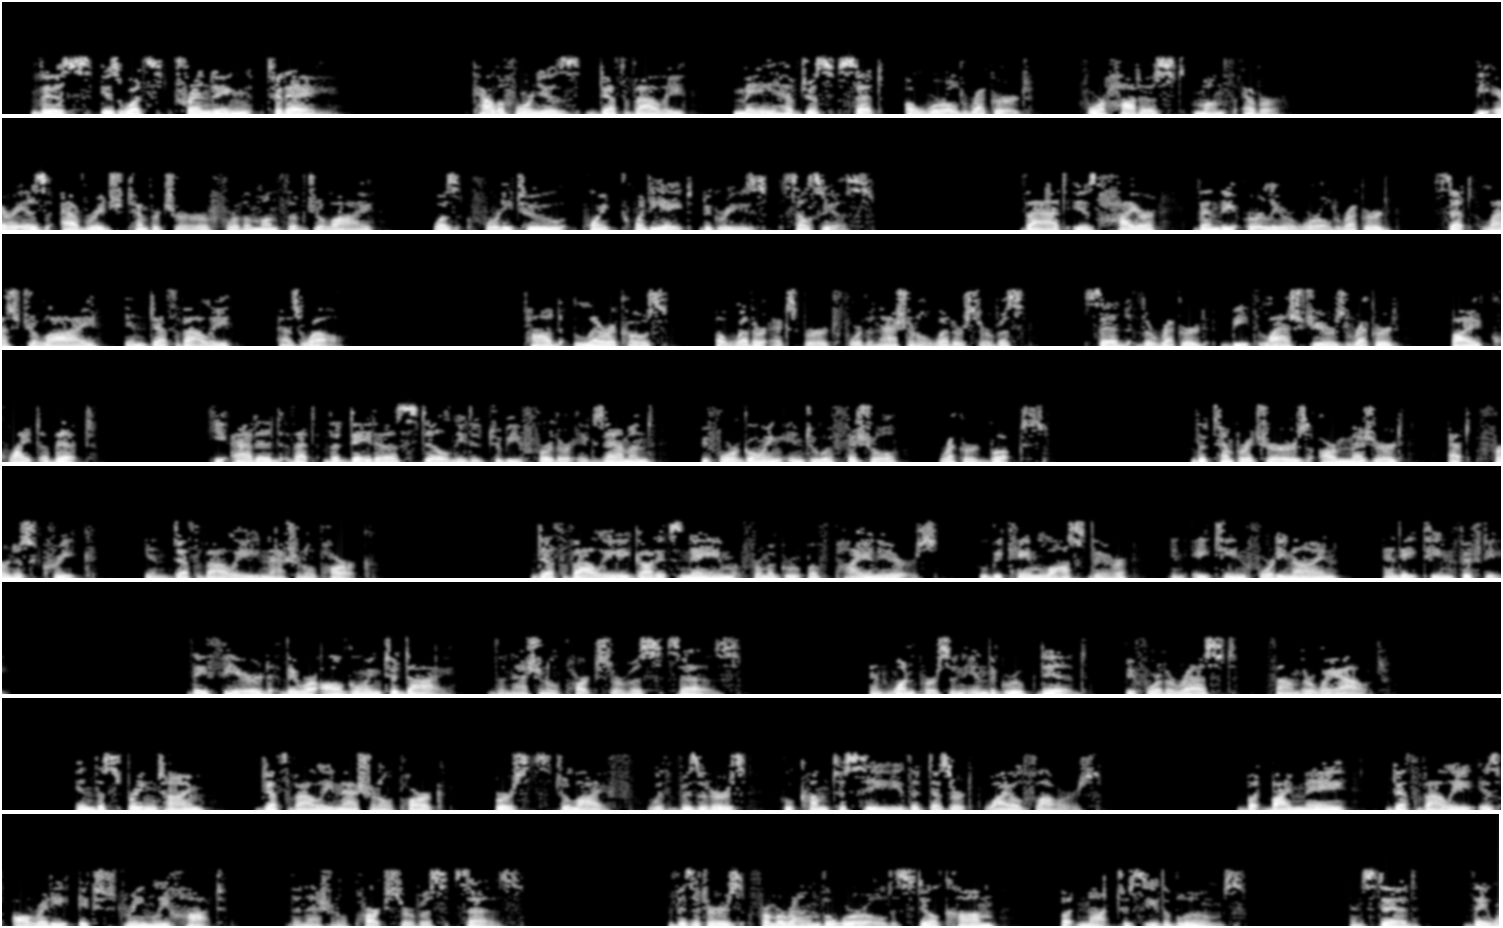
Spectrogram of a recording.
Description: VOA慢速英语--加州死亡谷创下最热月份新纪录 听力文件下载—在线英语听力室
